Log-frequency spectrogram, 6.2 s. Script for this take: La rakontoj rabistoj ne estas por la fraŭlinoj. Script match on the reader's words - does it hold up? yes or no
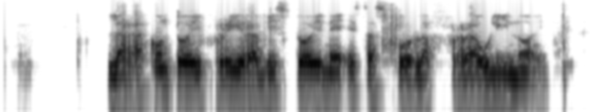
no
